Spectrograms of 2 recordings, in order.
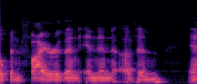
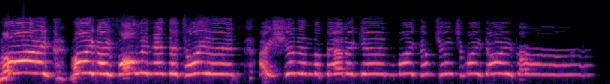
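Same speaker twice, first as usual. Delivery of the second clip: shrill, very high, loud, slow wailing scream; 8 dB louder than usual. Acting out the woman in the background calling Mike: imitating a woman screaming for help. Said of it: "She's screaming".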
